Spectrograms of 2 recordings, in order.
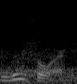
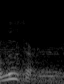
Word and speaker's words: Luthor: It was kind of like when we decided in Superman to call him Lex Luthor as opposed to Luther. – Yeah. – So like, we just looked at each other, Bruce, Tim, and I went, what should we say, Luthor?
